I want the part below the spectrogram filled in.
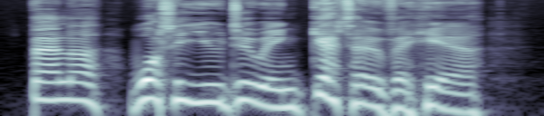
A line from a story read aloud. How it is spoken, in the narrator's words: Her mum kept shouting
